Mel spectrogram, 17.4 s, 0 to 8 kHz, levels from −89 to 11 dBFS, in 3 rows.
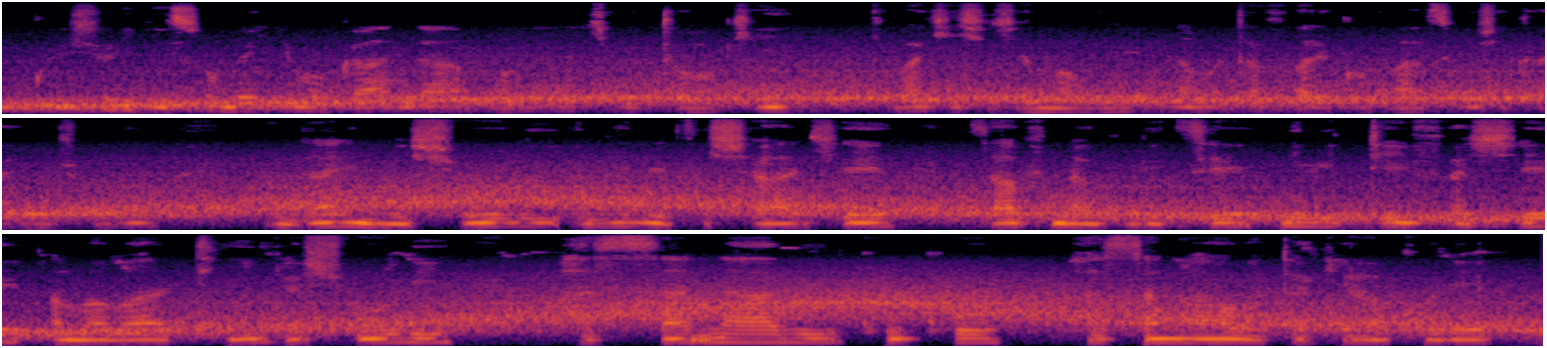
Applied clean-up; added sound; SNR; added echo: none; Wind; 1 dB; none.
